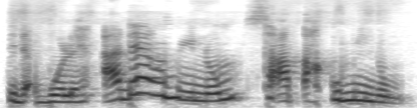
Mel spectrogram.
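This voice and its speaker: Woman acting vain storybook giraffe, scornful, bossy, quick to anger, high raised voice, slightly husky. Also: big pitch swings, muffled recording. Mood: angry. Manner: haughty, scornful, loud exclamations. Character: vain, bossy, hot-tempered tall male giraffe.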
